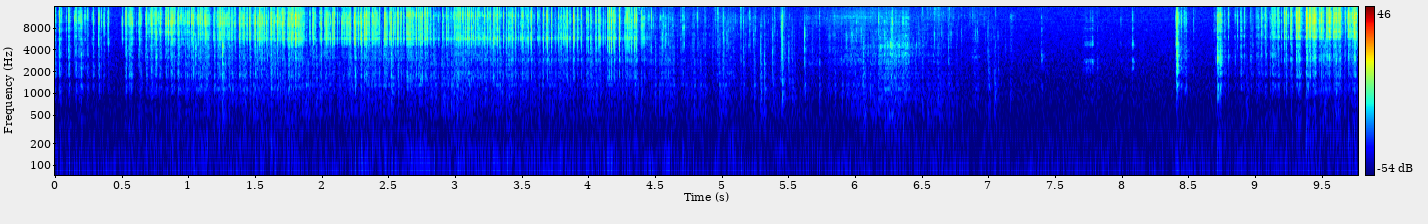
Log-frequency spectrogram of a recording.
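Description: A blade with a red handle scrapes across a dark brown dry bar soap held in the hand, crumbling its grid-carved surface into small cubes. The sound is a dense, bright, high-pitched scratchy crackle for the first few seconds, then thins to a softer rustle with a few sharp clicks. Heavier scraping returns at the end.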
